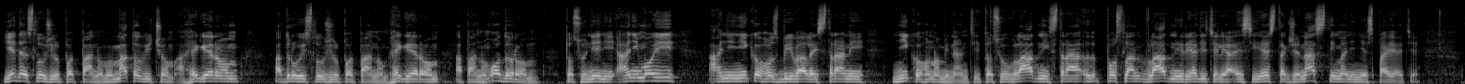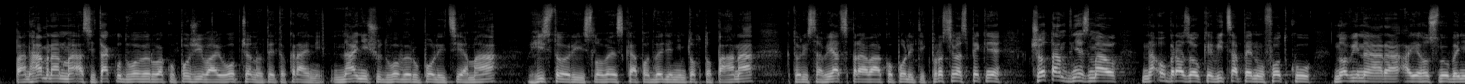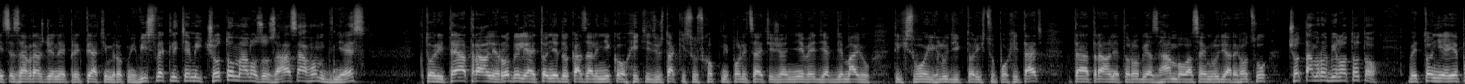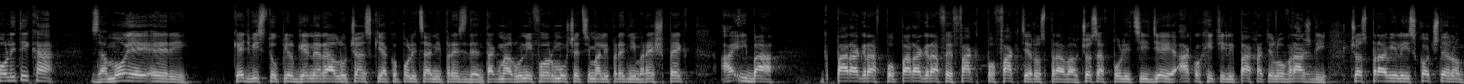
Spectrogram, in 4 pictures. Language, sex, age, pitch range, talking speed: Slovak, male, 40-59, 120-150 Hz, 185 wpm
